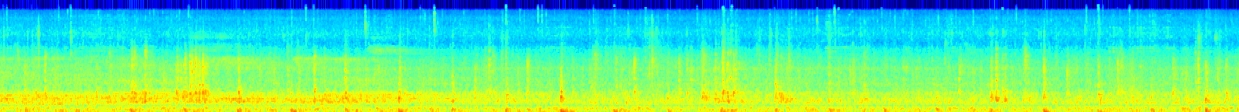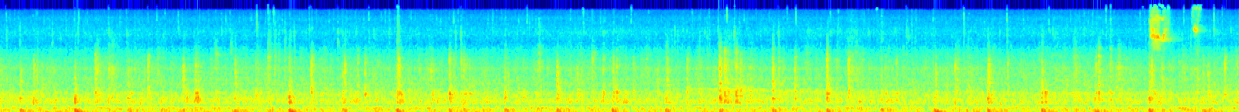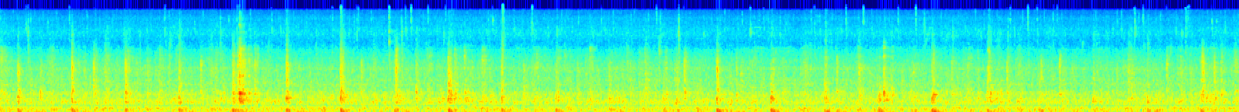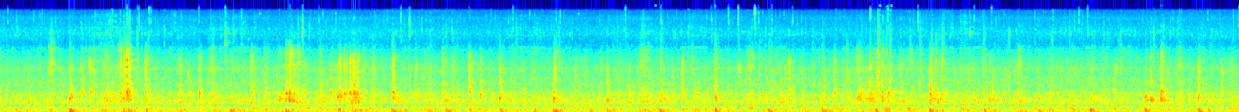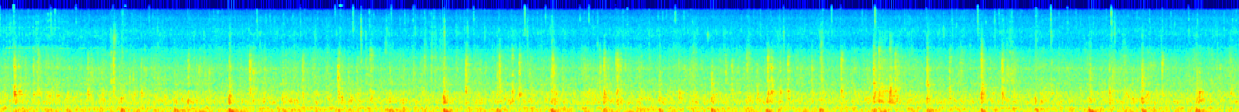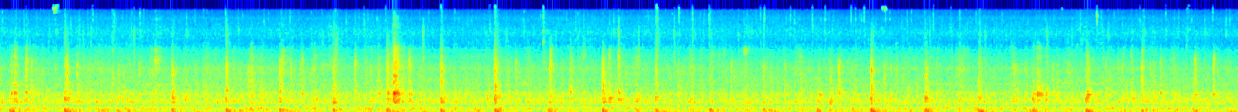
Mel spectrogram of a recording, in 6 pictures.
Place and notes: Park Ave, New York, NY, USA - An Escalator at Grand Central
Sound of an escalator at Grand Central.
